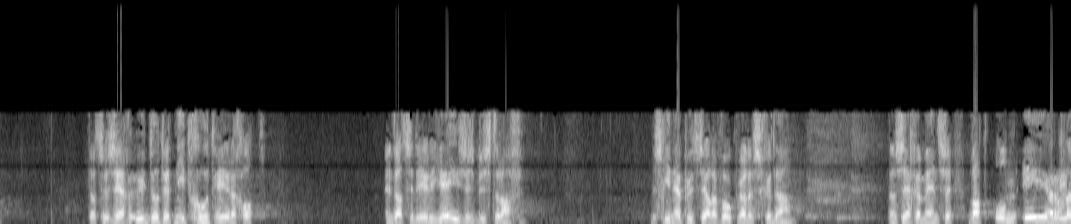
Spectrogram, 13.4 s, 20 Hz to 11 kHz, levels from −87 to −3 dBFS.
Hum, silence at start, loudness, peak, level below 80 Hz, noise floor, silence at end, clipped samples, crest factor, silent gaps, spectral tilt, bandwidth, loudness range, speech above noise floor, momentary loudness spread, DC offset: none; 1.1 s; -15 LUFS; 0 dBFS; -62 dBFS; -56 dBFS; 0 s; under 0.1%; 16 dB; none; -7 dB/octave; 7.2 kHz; 2 LU; 41 dB; 14 LU; under 0.1%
